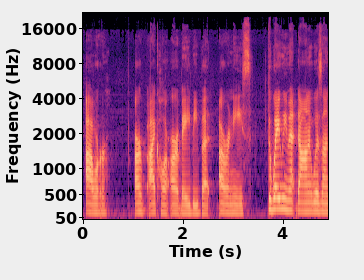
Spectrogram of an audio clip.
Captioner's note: stammers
